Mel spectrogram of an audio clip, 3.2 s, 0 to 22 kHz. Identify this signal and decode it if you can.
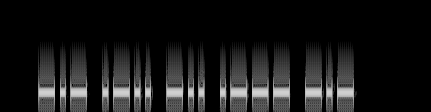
Morse code, heard as a keyed tone, about 30 wpm, 690 Hz. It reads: KLDJK
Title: Code Groups - 5 Letters - 30wpm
